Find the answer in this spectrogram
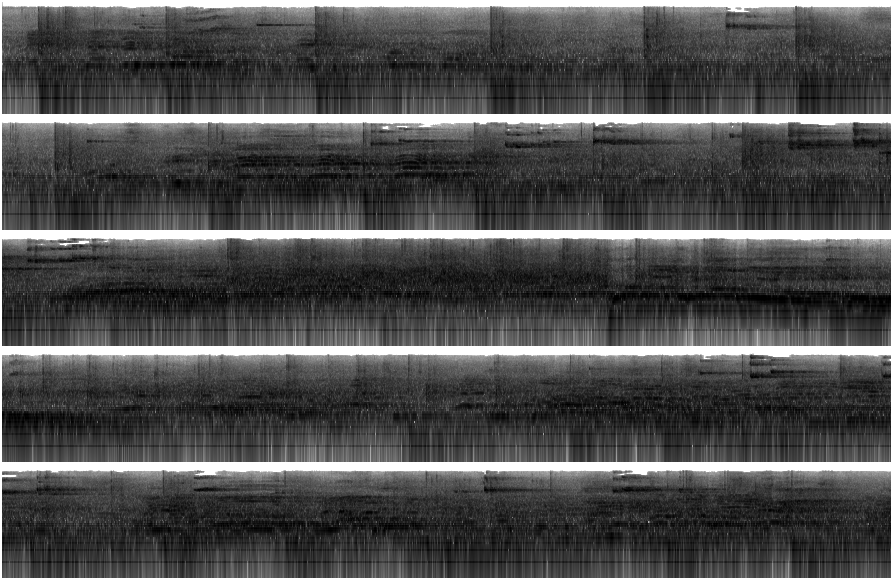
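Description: A basketball being dribbled on a hardwood gym floor, with spectators' and players' voices echoing around the hall. About ten seconds in the crowd noise swells, and a long shout falls in pitch.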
